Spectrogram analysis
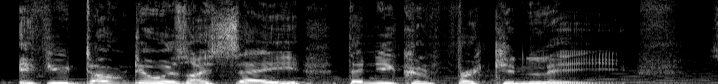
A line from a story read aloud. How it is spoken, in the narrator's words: him screaming in my face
